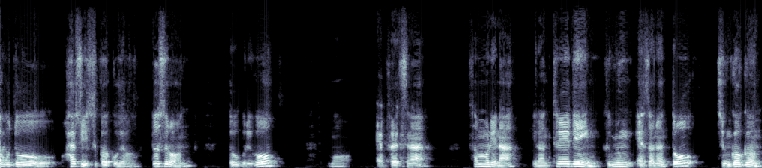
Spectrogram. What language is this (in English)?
Korean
